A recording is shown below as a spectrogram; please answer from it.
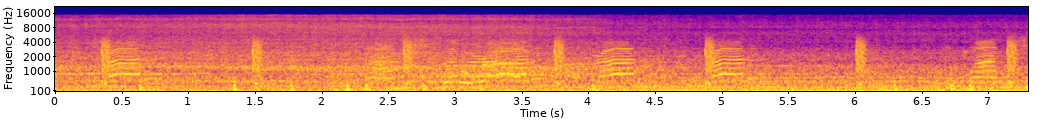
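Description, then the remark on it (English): A vehicle engine runs with a steady low rumble throughout, as if the car is rolling along, while brief voice-like sounds pop up repeatedly over it. “Hey, nigga, you quit jumping off the car while it's rolling, nigga.”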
